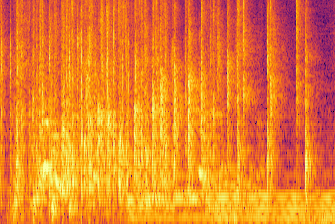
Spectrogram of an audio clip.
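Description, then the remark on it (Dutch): A crowd applauds with dense, steady clapping that fills the whole stretch, and partway through a sustained low musical tone comes in beneath the ovation. “Applaus.”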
